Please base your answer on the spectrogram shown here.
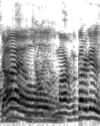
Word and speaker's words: Giles: That with remix by Gios Martin Giles Giles Martin.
